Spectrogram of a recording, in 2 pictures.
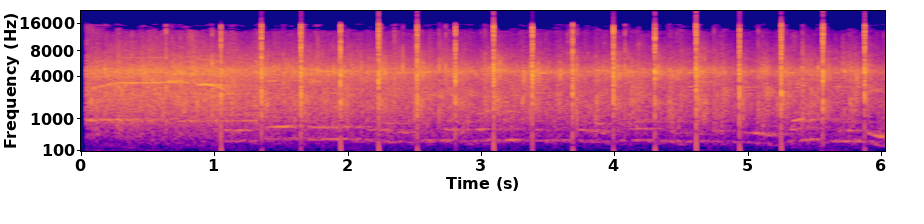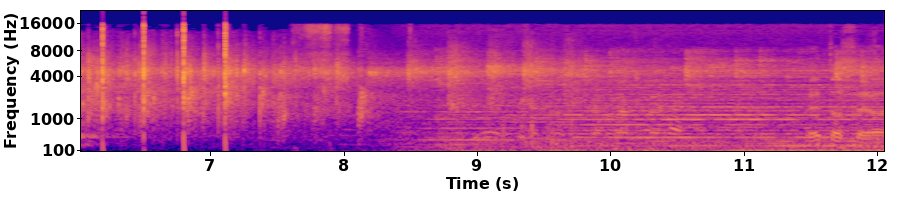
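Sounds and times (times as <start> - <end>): rhythmic clapping: 0.2 - 10.1
music with held notes and bass: 8.5 - 12.0.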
